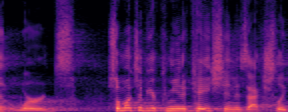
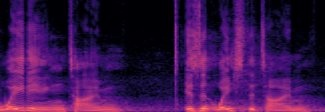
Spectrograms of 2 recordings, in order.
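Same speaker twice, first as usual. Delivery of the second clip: slow emphasis on each word; slow, deliberate; 3 semitones lower, much slower than usual. Shown as a demonstration. Preacher stressing the key truth to listeners, slowly. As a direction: lay out every word slowly. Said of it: "emphatic slow delivery".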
